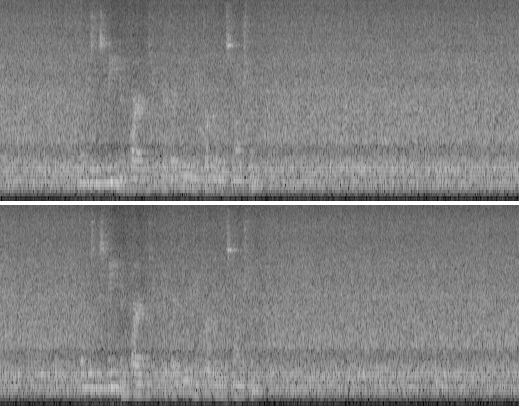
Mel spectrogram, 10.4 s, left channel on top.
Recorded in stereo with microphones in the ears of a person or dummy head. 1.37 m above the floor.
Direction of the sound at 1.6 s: 75° left (ahead or behind).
